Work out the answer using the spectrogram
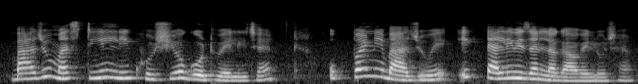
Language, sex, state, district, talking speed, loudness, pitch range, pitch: Gujarati, female, Gujarat, Valsad, 115 wpm, -15 LUFS, 195-295 Hz, 255 Hz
